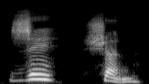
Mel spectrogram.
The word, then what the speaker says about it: position: They're both O. Position. So the Z, it's three syllables, position. So the middle syllable is the strong one. These are both weak syllables, so it's position. Position.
